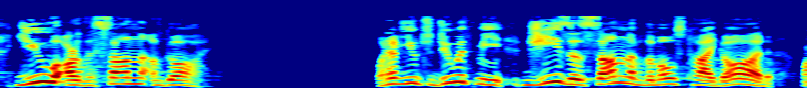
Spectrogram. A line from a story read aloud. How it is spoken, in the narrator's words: the unclean spirits saw him, they fell down before him and cried out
